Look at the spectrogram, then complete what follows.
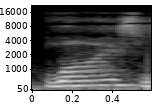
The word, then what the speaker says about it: wise: Wise man, wise, âm này là âm z ở đuôi nha.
